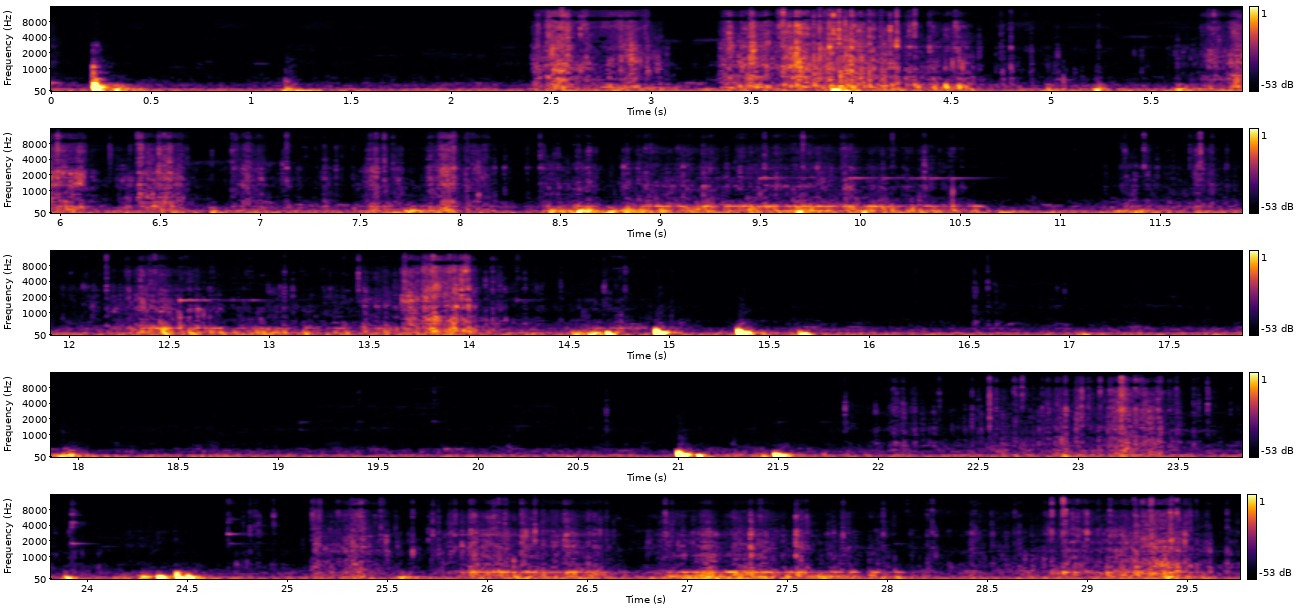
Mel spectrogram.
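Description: A plastic bag of fresh cranberries crinkling and rustling as it is torn open and handled, and cranberries being dropped by hand into a glass pitcher, with several sharp knocks in the middle.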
